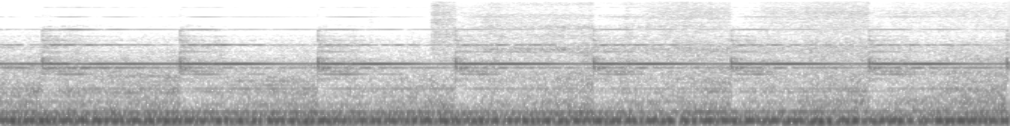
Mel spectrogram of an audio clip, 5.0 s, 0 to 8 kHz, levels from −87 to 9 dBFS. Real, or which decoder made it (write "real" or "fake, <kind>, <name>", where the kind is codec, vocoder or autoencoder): real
